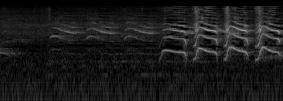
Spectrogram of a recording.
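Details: Masked laughingthrush in active song, used to draw quiet birds into singing: soft thin high notes at first, building into three loud, bright, falling squeaky calls.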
